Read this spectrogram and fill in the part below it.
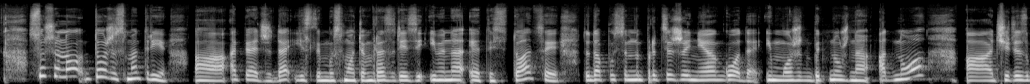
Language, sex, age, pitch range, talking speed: Russian, female, 20-39, 180-225 Hz, 155 wpm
